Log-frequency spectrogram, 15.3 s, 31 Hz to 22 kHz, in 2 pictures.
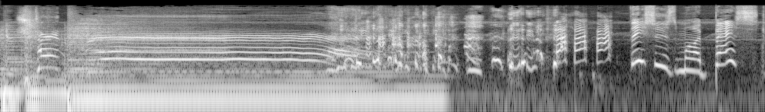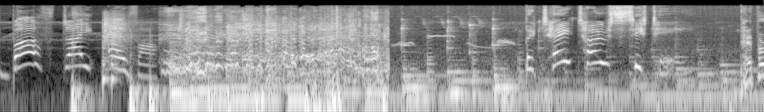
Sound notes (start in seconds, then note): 3.2 children giggle; 9.2 all laughing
